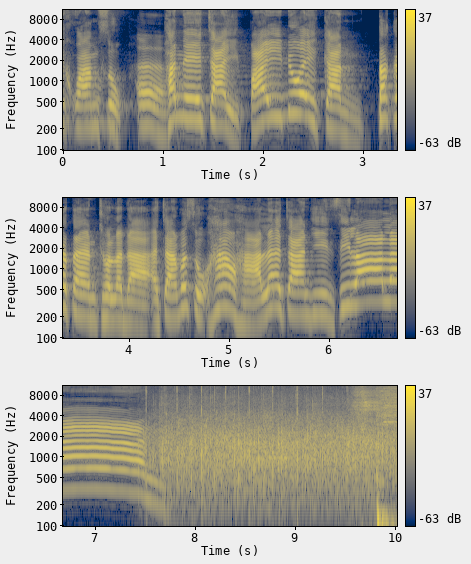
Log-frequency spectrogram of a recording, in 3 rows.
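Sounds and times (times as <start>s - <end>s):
audience applauding: 7.4s - 10.0s.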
